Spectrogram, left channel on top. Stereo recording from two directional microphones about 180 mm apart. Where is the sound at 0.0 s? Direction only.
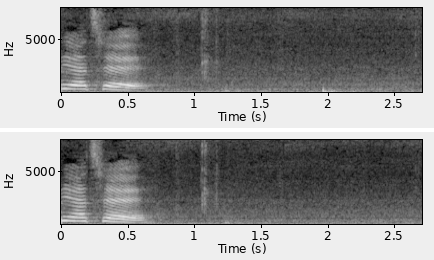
20° right (ahead or behind).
